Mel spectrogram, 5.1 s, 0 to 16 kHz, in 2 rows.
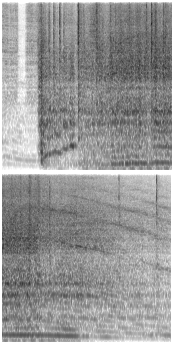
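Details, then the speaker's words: Old 3-ton grain/gravel truck just after fuel pump replacement, borrowed John Deere battery: engine catches after a short crank, revs unevenly, then sags and fades; starts then stalls, suspected dirty plugged filter under big bolt, not confirmed. "Yeah, it's all hooked up. He just doesn't want to stay."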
